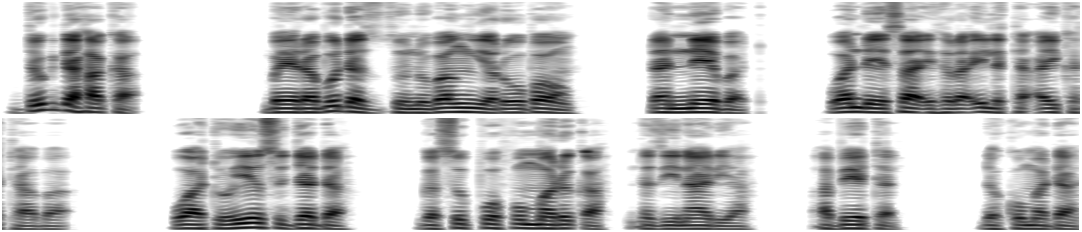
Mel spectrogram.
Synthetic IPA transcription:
dʊ˦k̚da˨ɦa˦ka̰˨ | ba˨jɾɐ˨bu˦da˨zʊ˨nʊ˨bɐ˦njɐ˨ɾoː˦bɐ˦wɐ˨m | ɗɐ˦nːeː˦bɐ˨t̚ | wɐ˦nda˨jaː˦sa˦˨ʔɪ˨s̬ɾaː˦ʔiː˦la˨ta̰˨ʔa˦jkɐ˨taː˨ba˦ʔ | waː˨toː˨jɪ˦nsu˨d͡ʒɐ˦da˨ | ɡa˨sʊ˦pːoː˦ɸɪ˦mːɐ˦ɾʊ˦kʼa˨na˨zi˦naː˦ɾɪ˦jaː˨ | ʔa˨beː˦tɐ˨l | da˨kʷʊ˦ma˦da˦˨n

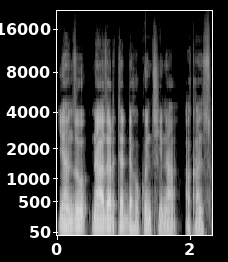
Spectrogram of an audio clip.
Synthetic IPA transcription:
jɐ˨nzu˦na˦zɐ˦rtɐ˦rda˨ɦʊ˦kʷʊ˦nt͡ʃiː˨naː˦ʔa˨kɐ˦nsu̥˨ʔʔ

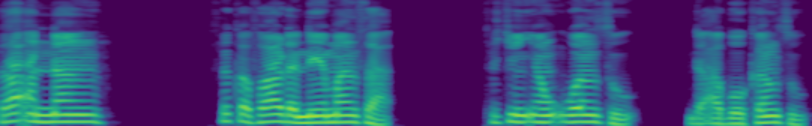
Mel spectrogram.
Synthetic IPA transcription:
saː˦ʔa˨nːɐ˦n | sʊ˦ka˨ɸaː˦ɽa˨neː˦mɐ˦nsa̰˨ʔ | t͡ʃɪ˦kʲɪ˦ɲj̰ɐ˦ŋʔʊ˦wɐ˦nsu˨ | da˨ʔa˨boː˨kɐ˦nsu˨ʔ

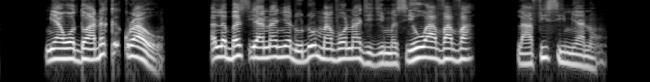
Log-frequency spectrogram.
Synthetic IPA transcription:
mĩ˨a˨wɔ˨d̪ɔ˨a˨ɖɛ˦kɛ˦kɾɔ˦a˦o̰˨ | ɛ˦lɛ˦bɛ˦si˨a˨nã˦ɲɛ̃˦ɖo˨ɖo˦mã˨vɔ˦nã˦d͡ʑi˨d͡ʑi˨mɛ̃˨si˨wo˦a˨va˦va˦ | lɛ˨a̰˨fi˦si˨mĩ˨a̰˨nɔ̰̃˨

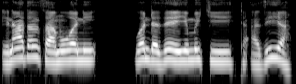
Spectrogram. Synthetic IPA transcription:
ʔɪ˨naː˦zɐ˦nsaː˨mu˦wɐ˦ni˦ | wɐ˦nda˨za˦˨ji˦mʊ˦kʲiː˨ta˨ʔa˨zɪ˦jaː˨

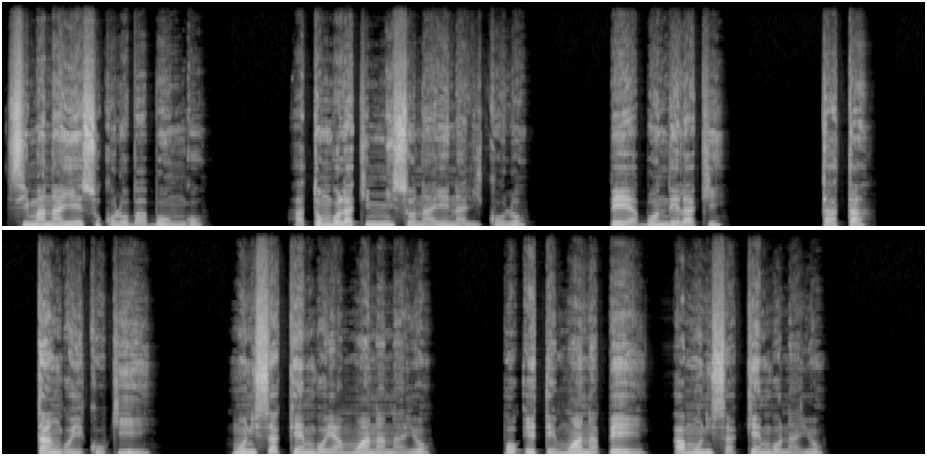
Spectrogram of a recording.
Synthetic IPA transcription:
si˨ma˨na˨je˦su˨ko˨lo˨ba˨bo˦ŋɡo˦ | a˨to˦mbo˦la˦ki˦mi˦so˨na˨je˦na˨li˨ko˨lo˦ | pe˦a˨bo˦nde˦la˦ki˦ | ta˨ta˦ | ta˦ŋɡo˨e˨ko˨ki˦ | mɔ˦ni˦sa˦kɛ˦mbo˨ja˨mwa˦na˨na˨jɔ˦ | po˦ʔe˦te˨mwa˦na˨pe˦ | a˦mɔ˦ni˦sa˨kɛ˦mbo˨na˨jɔ˦

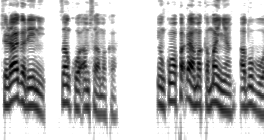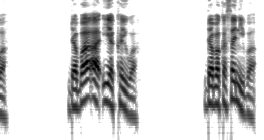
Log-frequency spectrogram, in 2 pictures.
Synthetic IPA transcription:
kʲɪ˨ɽaː˦ɡɐ˨ɽeː˦neː˨ | zɐ˦˨ŋkʷoː˨wa˦ʔa˦msaː˨mɐ˦ka˨ | ʔɪ˦ŋkʷʊ˦ma˦ɸɐ˦ɗaː˨mɐ˦ka˨mɐ˦˨ɲjɐ˦ŋʔa˦buː˦bʊ˦waː˨ | da˨baː˦ʔa˨ʔɪ˦ja˨ka˦jwaː˨ | da˨baː˨ka˨sɐ˦niː˨ba˦ʔ

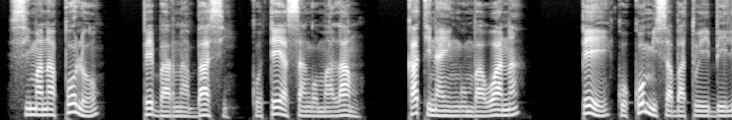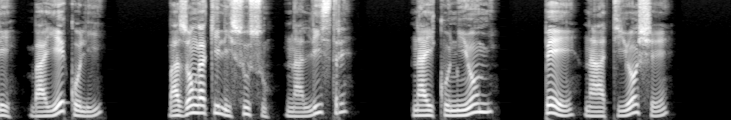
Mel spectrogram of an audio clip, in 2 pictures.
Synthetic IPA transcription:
si˨ma˨na˨po˦lo˨ | pe˦ba˨ʁna˨ba˦si˨ | ko˨te˦ja˨sa˨ŋɡo˨ma˨la˦mu˨ | ka˦ti˨na˨e˨ŋɡu˨mba˨wa˦na˦ | pe˦ko˨ko˦mi˨sa˨ba˨to˨e˨be˨le˦ | ba˨je˦ko˨li˨ | ba˨zo˦ŋɡa˦ki˦li˨su˦su˨ | na˨li˦stʁe˦ | na˨i˨ko˨ni˨o˦mi˦ | pe˦na˨a˨ti˨o˦ʃe˨

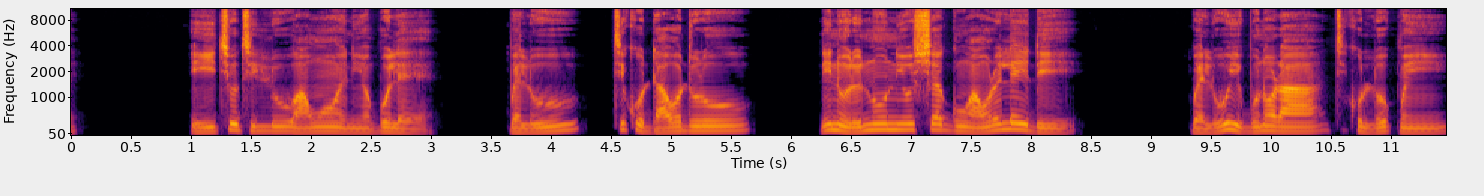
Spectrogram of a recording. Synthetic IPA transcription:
e˨ji˨˦ti˦o˦ti˧lu˧a˨w̃ɔ̃˧ɛ˨nĩ˨ɔ̃˨bo˧lɛ˨ | k͡pɛ˨lu˨˦ | ti˦ko˦˨da˨˦wɔ˧du˦ɾo˦ | nĩ˦nũ˦e˨ɾe˨˦nũ˦nĩ˦o˦ʃɛ˦ɡũ˧a˨w̃ɔ̃˧ɾe˦le˦i˦˨de˨ | k͡pɛ˨lu˨˦i˦˨ɡ͡bo˨˦nɔ̃˦ɾa˧ti˦ko˦˨lo˨˦˨k͡pĩ˧ĩ˧

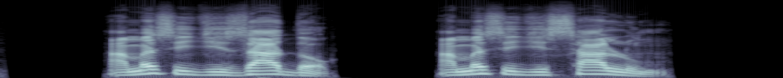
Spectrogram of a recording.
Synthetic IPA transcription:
a̰˨mɛ˨˦si˨d͡ʑi˨za˦d̪ɔ̰˨k̚ | a̰˨mɛ̃˦si˨d͡ʑi˨sa˦lṵ˨m

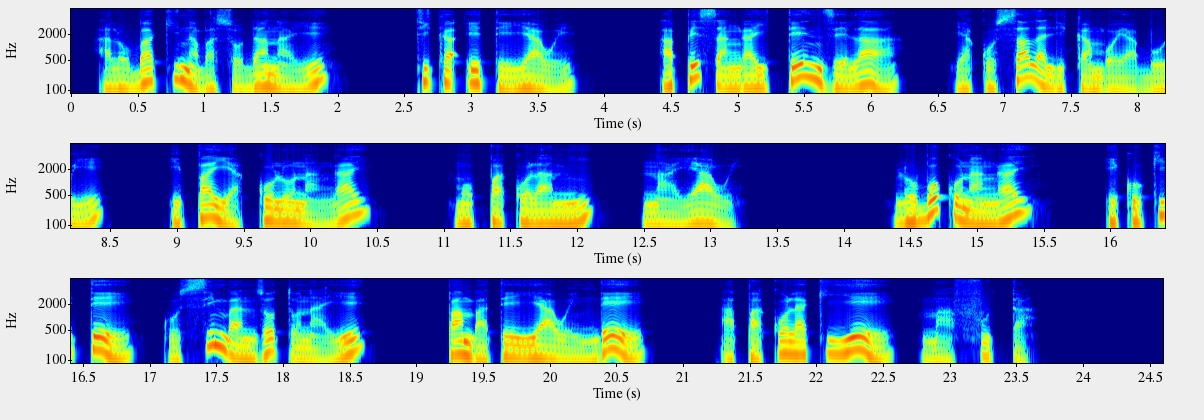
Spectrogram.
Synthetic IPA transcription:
a˨lo˨ba˦ki˦na˨ba˨so˨da˦na˨je˦ | ti˦ka˦ʔe˦te˨ja˦we˨ | a˨pe˦sa˨ŋɡa˦i˦tɛ˦nze˨la˦ | ja˨ko˨sa˦la˨li˨ka˨mbo˨ja˨bo˨je˦ | e˨pa˦i˨ja˨ko˦lo˦na˨ŋɡa˦i˦ | mo˨pa˨ko˨la˨mi˨ | na˨ja˦we˨ | lo˨bɔ˦ko˨na˨ŋɡa˦i˦ | e˨ko˨ki˦tɛ˦ko˨si˦mba˨nzo˦to˨na˨je˦ | pa˦mba˨tɛ˦ja˦we˨nde˦ | a˨pa˨ko˦la˦ki˦je˦ | ma˨fu˦ta˨

